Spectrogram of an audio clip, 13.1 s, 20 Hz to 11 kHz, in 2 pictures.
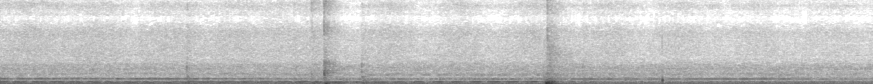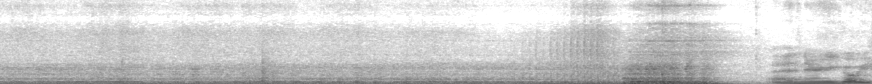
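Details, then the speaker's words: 2024 Chaparral 254RLS trailer slide-out: steady motor hum as the room extends, then sharp clicks as the motor clutch slips at full extension, which is normal and the cue to release the switch. "the clicking and that's when you know to stop"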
